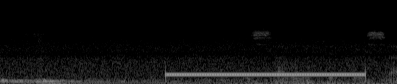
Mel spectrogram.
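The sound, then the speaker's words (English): A telephone dial tone sounds while someone calls a dropped caller back: one steady, even tone holding for about two seconds over a faint background hiss. “Oh, we lost Bill, so I'll just call him back.”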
